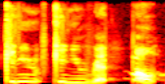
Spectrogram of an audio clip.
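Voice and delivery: very high, thin, soft squeak; Josie voice pitched absurdly high. Acted. Woman asking her lover to undress her, absurdly high squeak. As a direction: squeal the plea until barely audible. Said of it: "Only dogs can hear us now".

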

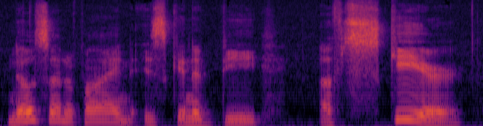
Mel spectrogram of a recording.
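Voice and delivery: drawn-out playful father's proclamation; mock unaccepting father. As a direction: imitate dad hamming up his disapproval. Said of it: "acting like this, um, unaccepting father".

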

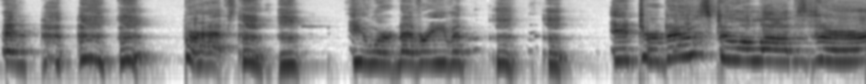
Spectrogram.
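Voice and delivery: high, loud wailing between sobs; choked with sobs. Acted. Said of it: "sobs choked his voice".

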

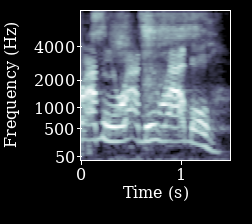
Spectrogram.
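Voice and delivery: high-pitched cartoon mob clamour; mock-angry crowd chant, high voice; angry South Park mob. Joking as the angry mob from South Park, mock-outraged. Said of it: "the angry mob from South Park".

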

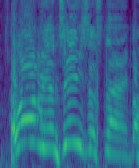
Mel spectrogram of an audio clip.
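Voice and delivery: high, hollered mock affection; put-on high-pitched loving shout; mock blessing. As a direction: call it out high through gleeful mockery. Mock greeting while driving at churches.

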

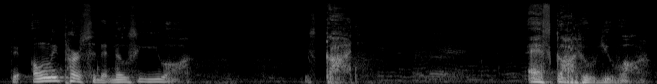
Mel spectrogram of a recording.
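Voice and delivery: soft low intimate sermon voice; the preacher drops to a near whisper; hushed preaching. Real, not acted. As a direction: draw them in, quietly.

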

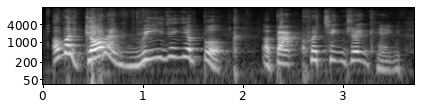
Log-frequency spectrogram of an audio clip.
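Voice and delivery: loud, high burst of disbelief; aghast exclamation. Retold or imitated. Reader finds own joke in quit-drinking book, aghast. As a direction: exclaim it in mock horror, dragging the words. Aghast at finding himself quoted.

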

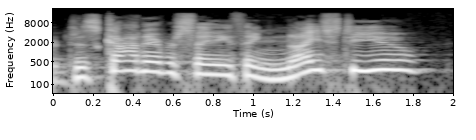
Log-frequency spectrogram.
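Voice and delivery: high, lightly voiced pastor; a hint of weary pastor; exasperated pastor. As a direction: pastor finally asks the gloomy lady, exasperated. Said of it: "the pastor just asked her".

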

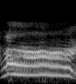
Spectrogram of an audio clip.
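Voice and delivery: sudden high, loud imitated dog bark. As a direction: bark it out like an angry little dog. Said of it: "Oki's like".

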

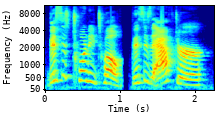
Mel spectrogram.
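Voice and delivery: high, loud punch on "twenty twelve"; emphatic insistence. Real, not acted. Host cutting through co-host's joke, emphatic stress on "twenty twelve". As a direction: insist on "twenty twelve" with a big pitch swoop.

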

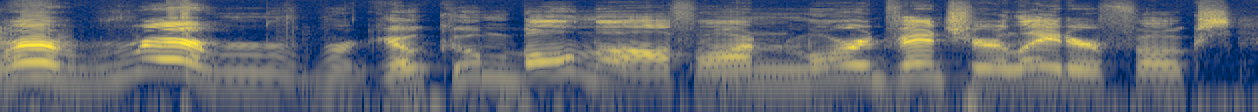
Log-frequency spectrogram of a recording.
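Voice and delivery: hammed-up episode narrator voice; show narrator. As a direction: announce it big, then ease off on the sign-off. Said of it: "we get the narrator".

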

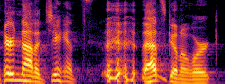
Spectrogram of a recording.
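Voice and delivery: laughing through the words; can't hold back a laugh mid-sentence; chuckling in disbelief at the guard. Real, not acted. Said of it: "I just started laughing".

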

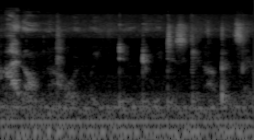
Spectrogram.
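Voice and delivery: rapid, barely audible whisper; anxious mock whisper. Kid in truck bed consulting friend, urgent acted whisper. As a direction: confer secretly so nobody hears. Hidden kids deciding what to do.

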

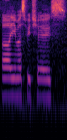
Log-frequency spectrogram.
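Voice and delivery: quiet, slow, understated park ranger. Acted. Park ranger meeting Chase, understated movie-style voice. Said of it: "I'll do the park ranger from Yogi Bear".

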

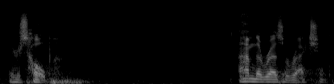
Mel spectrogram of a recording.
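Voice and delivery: very soft, low and unhurried; hushed assurance. Retold or imitated. Jesus speaking into the mourners' mayhem, hushed assurance. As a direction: voice Jesus quietly, pausing between phrases.

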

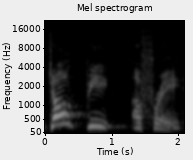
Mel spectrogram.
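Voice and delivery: Jesus calling out to the terrified disciples; firm reassurance. Acted. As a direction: call it out firmly to calm them. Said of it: "He spoke to them at once".

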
